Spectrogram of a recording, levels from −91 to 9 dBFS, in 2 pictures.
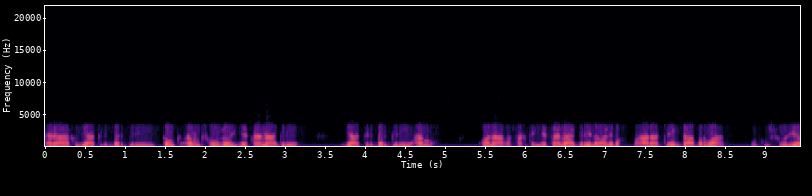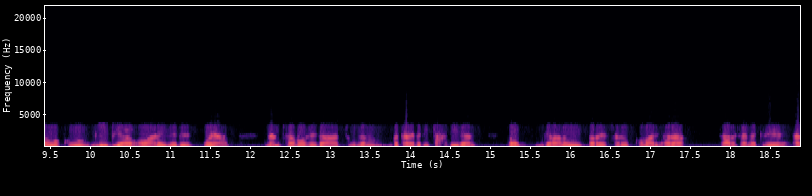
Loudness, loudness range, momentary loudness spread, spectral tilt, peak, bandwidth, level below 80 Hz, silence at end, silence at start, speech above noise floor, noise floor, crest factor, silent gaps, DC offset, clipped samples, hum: -34 LUFS; 2 LU; 8 LU; -9.5 dB/octave; -16 dBFS; 3.8 kHz; -86 dBFS; 0 s; 0 s; 40 dB; -73 dBFS; 16 dB; none; under 0.1%; under 0.1%; none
